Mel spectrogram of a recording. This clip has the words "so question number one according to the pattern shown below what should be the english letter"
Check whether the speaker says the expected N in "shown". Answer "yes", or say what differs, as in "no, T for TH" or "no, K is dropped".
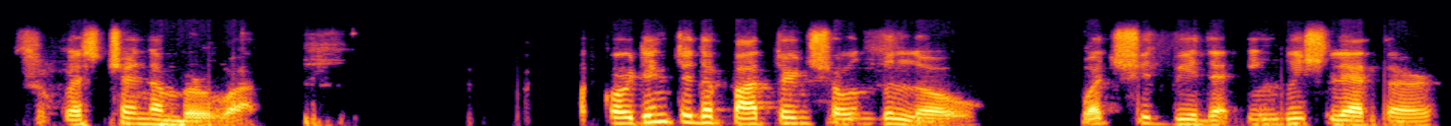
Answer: yes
